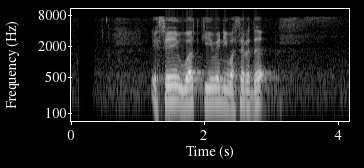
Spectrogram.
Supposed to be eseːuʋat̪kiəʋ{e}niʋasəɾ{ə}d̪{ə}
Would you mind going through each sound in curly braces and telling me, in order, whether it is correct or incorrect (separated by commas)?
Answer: correct, correct, correct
